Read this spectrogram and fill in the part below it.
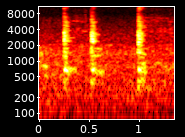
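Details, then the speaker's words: Bajaj Pulsar 220, battery already replaced and recharged, reading over 12 V: pressing self-start gives sharp dry relay clicks about half a second apart, meter dims, no cranking; starter relay chattering, traced to a loose engine earth bolt. "இதுல பார்த்தீங்கன்னா நம்ம self போட்டோம்னா அப்படியே metre down ஆகும் relay sound tick டிக்ன்னு"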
